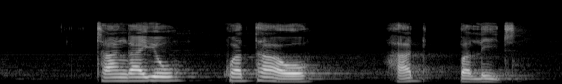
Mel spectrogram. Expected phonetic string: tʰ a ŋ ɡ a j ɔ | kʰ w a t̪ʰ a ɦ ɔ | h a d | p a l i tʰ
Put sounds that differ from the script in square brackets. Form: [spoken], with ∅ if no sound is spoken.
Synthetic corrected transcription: tʰ a ŋ ɡ a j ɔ | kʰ w a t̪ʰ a ɦ ɔ | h a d | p a l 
